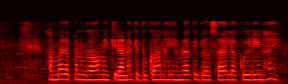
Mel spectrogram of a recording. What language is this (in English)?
Magahi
